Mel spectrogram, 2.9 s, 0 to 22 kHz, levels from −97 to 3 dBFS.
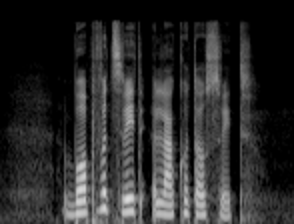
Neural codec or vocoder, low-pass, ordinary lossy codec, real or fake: none; 14.4 kHz; none; real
